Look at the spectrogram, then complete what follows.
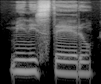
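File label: "ministeru", female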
